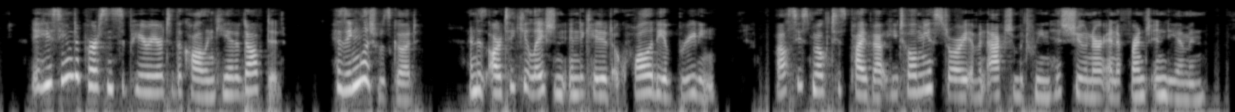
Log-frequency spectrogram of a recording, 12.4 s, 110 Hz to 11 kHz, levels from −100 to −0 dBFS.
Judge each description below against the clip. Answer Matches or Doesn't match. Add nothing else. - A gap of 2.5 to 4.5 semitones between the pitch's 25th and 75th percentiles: Doesn't match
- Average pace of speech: Doesn't match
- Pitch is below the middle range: Doesn't match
